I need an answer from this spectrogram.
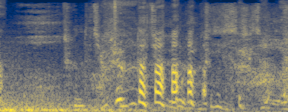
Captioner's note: incredulous laughter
